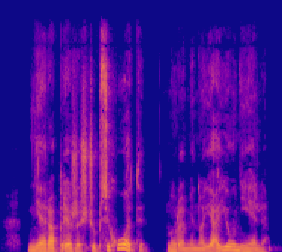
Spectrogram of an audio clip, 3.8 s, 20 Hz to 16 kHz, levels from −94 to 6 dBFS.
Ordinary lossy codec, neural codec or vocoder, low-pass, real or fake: AAC, 64 kbps; none; 14.4 kHz; real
